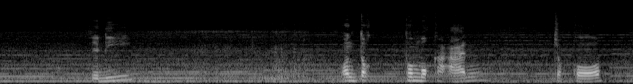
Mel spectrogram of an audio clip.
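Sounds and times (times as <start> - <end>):
steady low car engine drone in a car cabin: 0.0 - 6.3
speech: 0.9 - 1.5, 3.4 - 6.2.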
